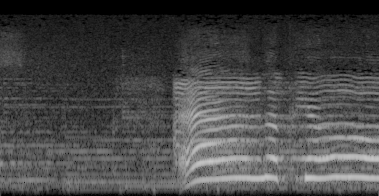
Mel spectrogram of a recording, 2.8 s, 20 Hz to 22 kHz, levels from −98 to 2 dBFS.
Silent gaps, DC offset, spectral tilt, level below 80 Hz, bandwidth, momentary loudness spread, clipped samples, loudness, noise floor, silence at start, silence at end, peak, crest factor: none; under 0.1%; -3 dB/octave; under -90 dBFS; 15 kHz; 24 LU; under 0.1%; -25 LUFS; -48 dBFS; 0 s; 0 s; -10 dBFS; 16 dB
